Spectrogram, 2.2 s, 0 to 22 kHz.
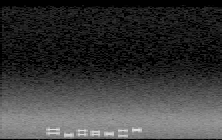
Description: Multi-frequency trunk signalling (R1, as on North American trunks), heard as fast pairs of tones, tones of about 70 ms. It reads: KP 18537 ST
